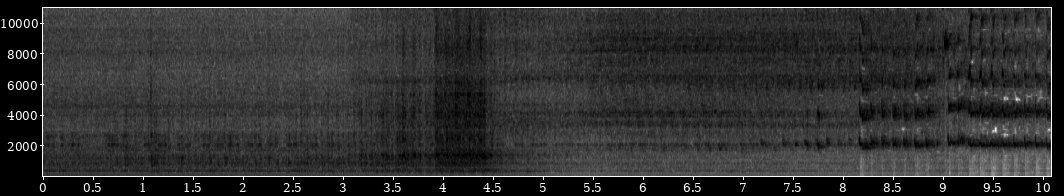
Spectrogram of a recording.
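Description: Drill press running with a large twist bit boring a pilot hole into a square wooden pen cap blank: a steady motor hum under the noise of the bit cutting wood, loudest about four seconds in. About eight seconds in, a high squeal sets in.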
